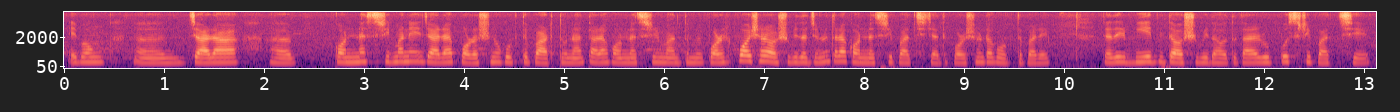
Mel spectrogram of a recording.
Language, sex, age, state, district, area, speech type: Bengali, female, 30-45, West Bengal, Jhargram, rural, spontaneous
